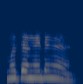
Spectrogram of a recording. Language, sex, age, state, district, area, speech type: Bodo, female, 18-30, Assam, Udalguri, urban, conversation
